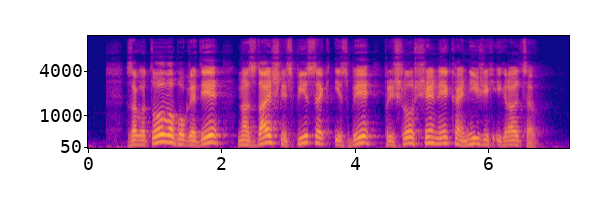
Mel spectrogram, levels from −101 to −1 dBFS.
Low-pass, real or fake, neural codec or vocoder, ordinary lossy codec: 10.8 kHz; real; none; Opus, 64 kbps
